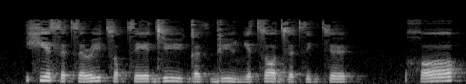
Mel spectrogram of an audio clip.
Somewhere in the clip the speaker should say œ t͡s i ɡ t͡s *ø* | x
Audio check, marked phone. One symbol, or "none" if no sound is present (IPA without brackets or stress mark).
ø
